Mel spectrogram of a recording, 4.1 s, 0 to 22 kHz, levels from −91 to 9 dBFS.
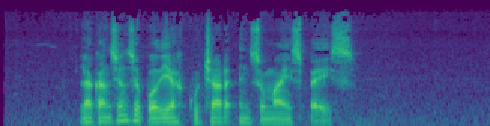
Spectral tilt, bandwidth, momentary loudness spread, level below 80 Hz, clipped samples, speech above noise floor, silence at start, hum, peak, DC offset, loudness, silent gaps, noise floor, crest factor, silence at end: -2.5 dB/octave; 16.5 kHz; 5 LU; -50 dBFS; under 0.1%; 37 dB; 0.65 s; none; -2 dBFS; under 0.1%; -18 LUFS; none; -56 dBFS; 20 dB; 1.15 s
